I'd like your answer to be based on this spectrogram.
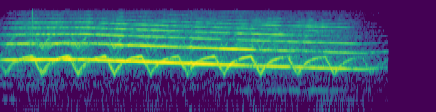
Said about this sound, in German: Oh, das piepst aber gewaltig. Ja, das piepst aber hammermäßig. Warte. Äh, das dauert nicht mehr lange. Hören das eigentlich nachher die Hörer, das Piepen?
